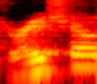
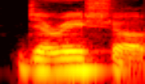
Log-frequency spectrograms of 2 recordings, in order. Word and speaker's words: derecho: That Derecho, is that how you say it? Derecho, right? Yeah.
